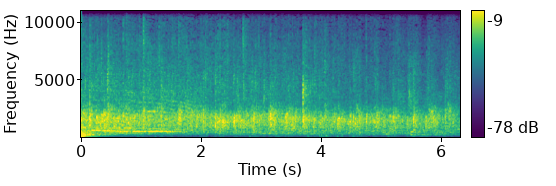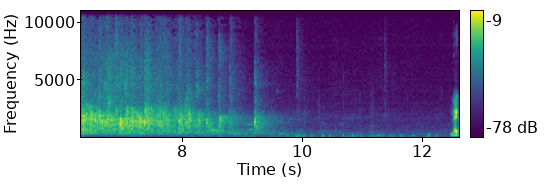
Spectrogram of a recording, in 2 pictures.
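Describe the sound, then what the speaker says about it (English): A crowd at a robot combat event claps for the winners, with steady applause and some murmuring for around nine seconds before it dies away into quiet room noise. "Big round of applause to everyone involved"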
